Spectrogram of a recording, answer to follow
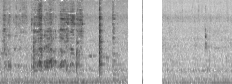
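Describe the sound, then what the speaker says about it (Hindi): Dry masala mix roasting in a pan for paneer lababdar, stirred with a spoon that scrapes and clinks against the metal. The stirring is close and steady for about two and a half seconds, followed by a silent gap and then a quieter background. "देखिए हमारा मसाला भून चुका है"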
